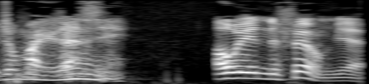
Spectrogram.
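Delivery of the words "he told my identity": put-on Irish accent, higher and louder. Doing an impression of a film character, recalled from the film: Liam Neeson impression. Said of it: "Is he Irish?".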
